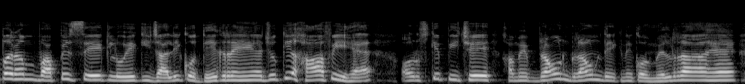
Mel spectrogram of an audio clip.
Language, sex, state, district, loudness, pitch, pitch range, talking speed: Hindi, male, Bihar, Jahanabad, -20 LUFS, 195 Hz, 180-210 Hz, 225 wpm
